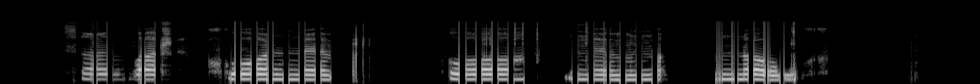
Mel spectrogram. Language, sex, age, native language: Icelandic, female, 9, Icelandic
